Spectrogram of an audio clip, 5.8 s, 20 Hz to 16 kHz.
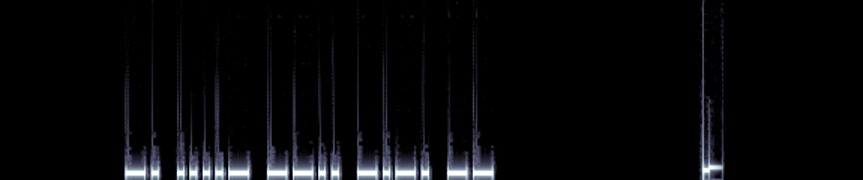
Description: Morse code, heard as a keyed tone, about 28 wpm, 700 Hz. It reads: N4ZCM
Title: USA Call Signs - 4x Character Spacing - 28wpm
